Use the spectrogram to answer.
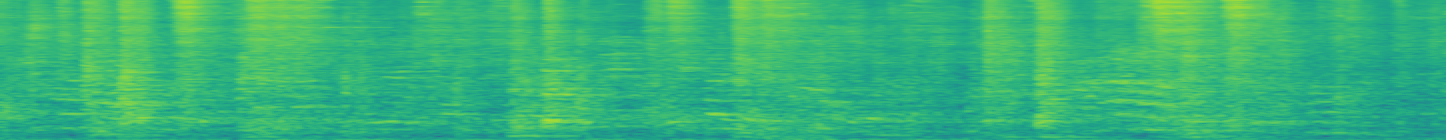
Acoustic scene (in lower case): restaurant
